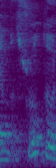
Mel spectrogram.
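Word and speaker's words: يبسط: Sin basoh begitu juga lafaz yabsutu tulisannya yabsutu dengan Shad tapi ketika membacanya dengan Sin yabsutu pada Surah atur lafal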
